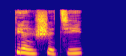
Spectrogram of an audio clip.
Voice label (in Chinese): "电视机", Chinese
